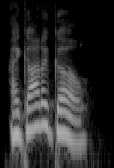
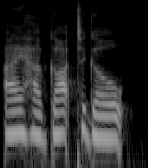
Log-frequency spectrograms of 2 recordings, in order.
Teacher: In fast English, have got to becomes gotta.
